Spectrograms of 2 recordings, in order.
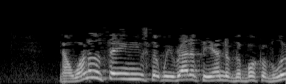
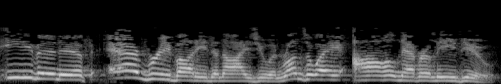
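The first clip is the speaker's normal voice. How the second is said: mock-boastful vow, raised and emphatic; uppity boasting; 3 semitones higher, 4 dB louder than usual. Peter bragging to Jesus at the Last Supper, uppity. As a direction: puff it up, full of himself. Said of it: "when Peter got all uppity, when Peter got all full of himself".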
